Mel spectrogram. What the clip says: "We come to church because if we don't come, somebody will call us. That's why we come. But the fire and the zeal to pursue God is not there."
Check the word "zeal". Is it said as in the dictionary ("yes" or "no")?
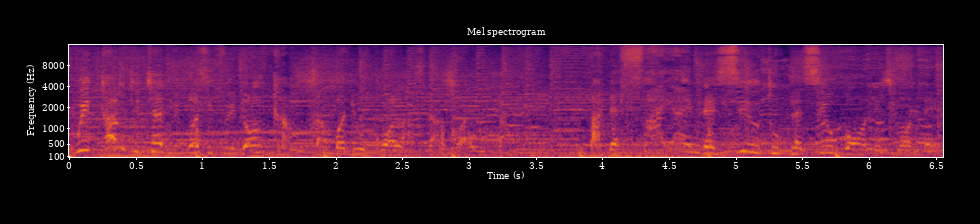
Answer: no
